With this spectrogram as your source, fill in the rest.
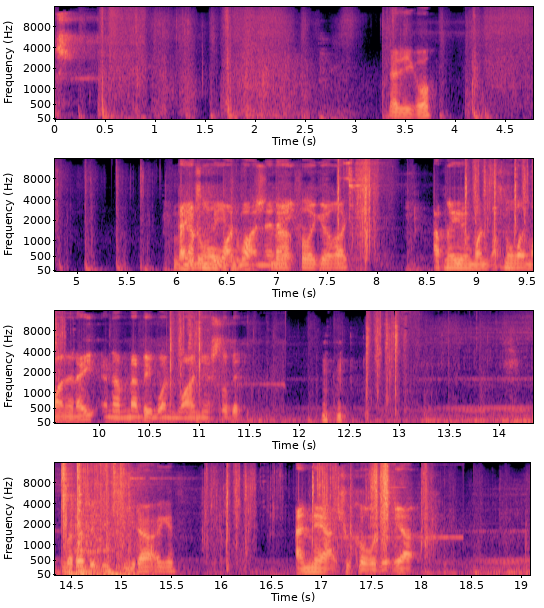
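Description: Footsteps crunch and thud on the ground.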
